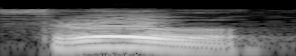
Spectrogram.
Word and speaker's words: through: Tommy gains status، فهو يجني أو يحصل على المكانة على مكانته through، نلاحظ GH لا تنطق، through من خلال his own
